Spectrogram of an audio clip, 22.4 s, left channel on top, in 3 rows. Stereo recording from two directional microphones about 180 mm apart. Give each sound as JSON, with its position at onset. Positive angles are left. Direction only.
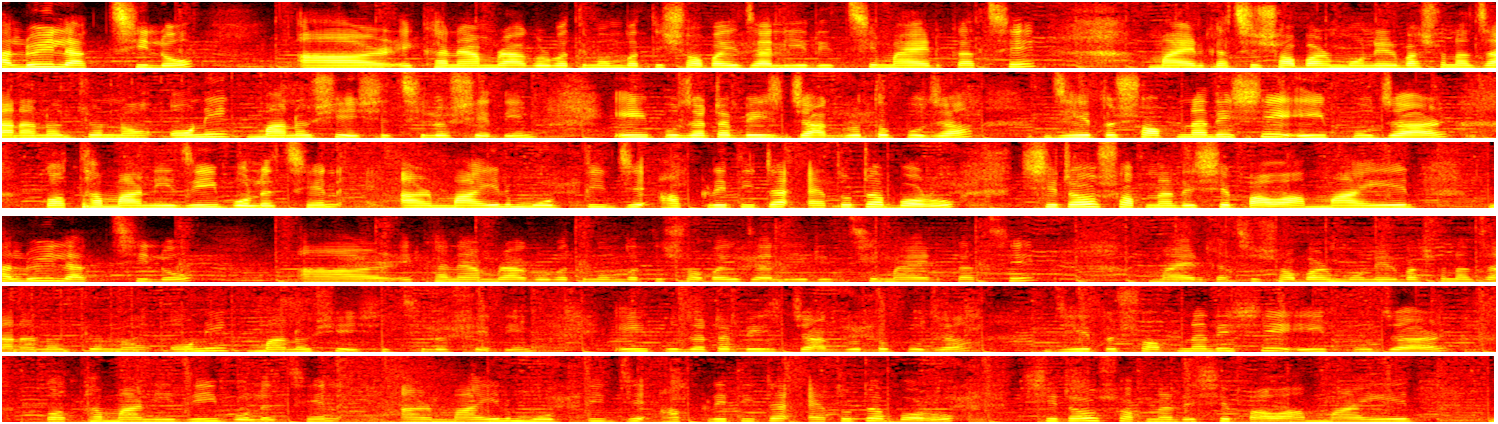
{"t": 0.0, "sound": "a woman's voice", "side_deg": 50}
